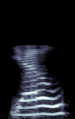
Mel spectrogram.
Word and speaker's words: Yale: Yale. Yale. Miss Rothman. Ya. L. It's pronounced like it looks. Ya. L. It's that simple.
